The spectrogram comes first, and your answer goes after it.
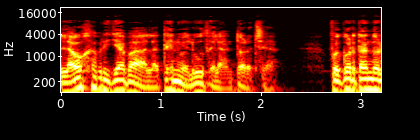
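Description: A natural reading voice carries lively intonation.

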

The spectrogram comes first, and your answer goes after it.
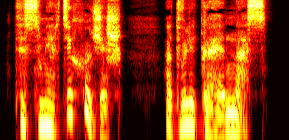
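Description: A man puts on a character voice, speaking at a fairly high pitch and a fairly slow pace. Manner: growling, angry.

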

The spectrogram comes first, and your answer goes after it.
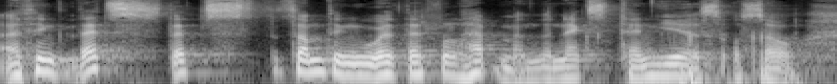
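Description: This is a man talking. He speaks with a German accent. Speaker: digital library organizer. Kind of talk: roundtable discussion. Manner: halting, repeats words.

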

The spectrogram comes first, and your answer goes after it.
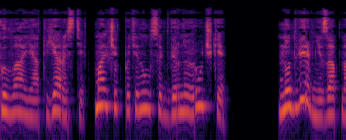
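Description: The background stays quiet during this plain reading aloud.

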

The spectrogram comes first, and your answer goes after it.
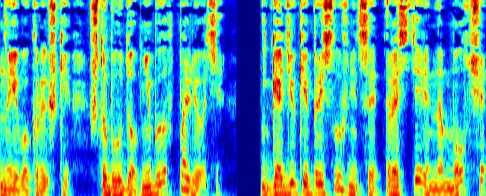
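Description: Lively intonation marks this unforced reading voice, set against a quiet background.

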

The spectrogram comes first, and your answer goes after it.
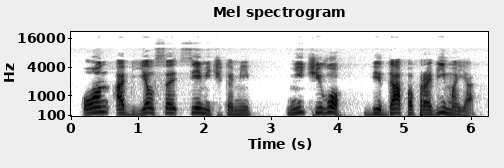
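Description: Ordinary pitch variation in an unforced reading voice, with a quiet background behind it

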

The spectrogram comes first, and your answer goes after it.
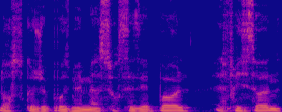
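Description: This is reading aloud in a natural voice. The intonation stays fairly even.

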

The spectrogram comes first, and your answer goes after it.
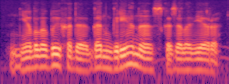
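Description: A natural voice reading aloud, its pitch moving an ordinary amount

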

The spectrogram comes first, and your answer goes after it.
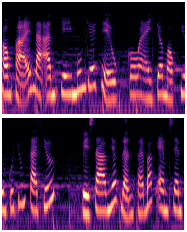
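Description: Simply a passage read aloud, plainly.

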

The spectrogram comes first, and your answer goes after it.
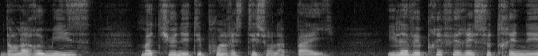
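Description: The clip consists of plain reading aloud.

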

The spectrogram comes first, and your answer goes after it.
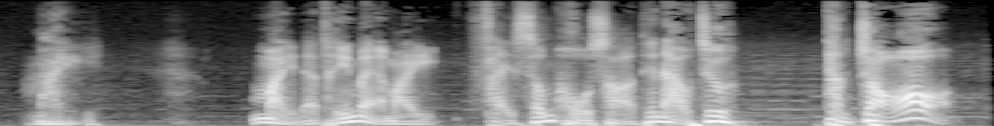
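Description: A man shouts in a put-on character voice, low-pitched with a slightly husky edge. He keeps a moderate pace while his pitch swings very widely.

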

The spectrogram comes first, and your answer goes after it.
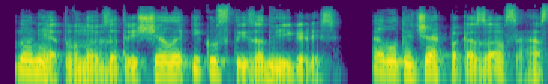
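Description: An unforced reading voice is heard, with only quiet in the background.

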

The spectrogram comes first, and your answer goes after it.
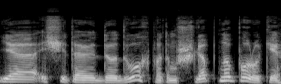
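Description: This is an unforced reading voice. It reads without strain.

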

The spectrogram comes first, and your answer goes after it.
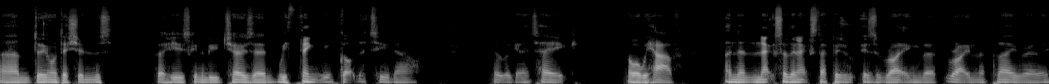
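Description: In an English accent, the speaker talks at a moderate pace with flat, monotone intonation and big swings in loudness, captured in a very clean, dry, close recording with no echo and a silent background. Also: man, fairly low pitch for a man. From England. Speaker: exchange student. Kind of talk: casual chat.

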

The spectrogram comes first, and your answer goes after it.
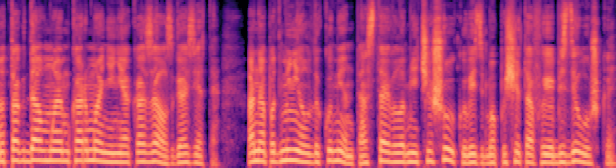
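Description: Someone does plain reading aloud here.

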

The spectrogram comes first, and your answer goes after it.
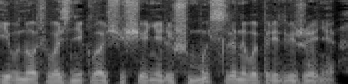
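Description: The reading voice sounds unforced, and the intonation stays fairly even.

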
